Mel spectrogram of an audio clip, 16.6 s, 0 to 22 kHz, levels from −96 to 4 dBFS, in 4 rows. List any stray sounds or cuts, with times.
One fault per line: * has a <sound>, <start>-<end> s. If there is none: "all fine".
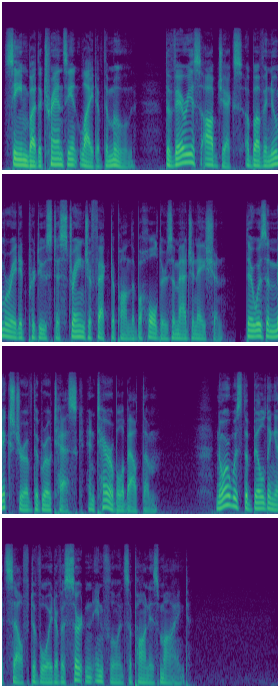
all fine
